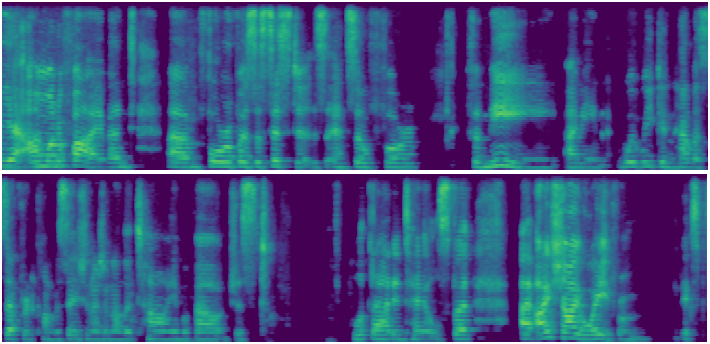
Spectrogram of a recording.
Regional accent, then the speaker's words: India; moved away; when I grew up in India, my mom would tell us these Gujarati folk tales

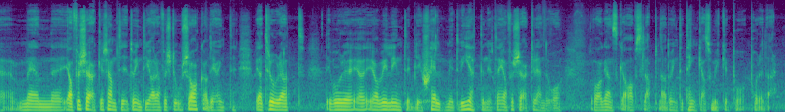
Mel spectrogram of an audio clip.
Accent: Ödeshög, Östergötland, Sweden; now in Norrköping, Sweden; Min mamma var aktiv i lokalpolitiken hemma i Ödeshög där jag växte upp

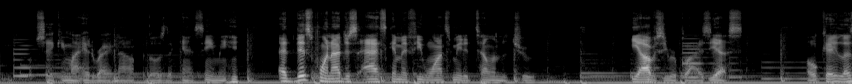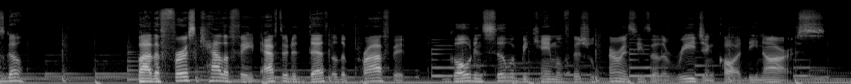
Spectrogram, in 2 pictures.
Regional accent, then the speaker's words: Broward County, Florida, United States; now in Central Florida, United States; I am from Broward County, Florida

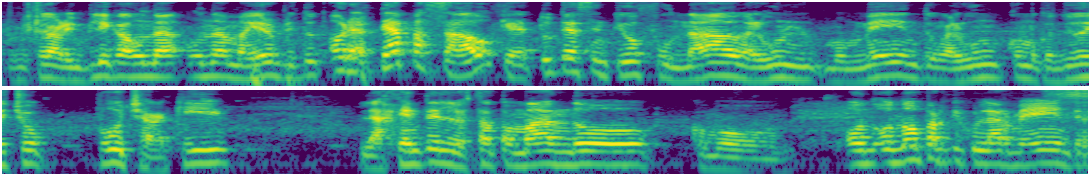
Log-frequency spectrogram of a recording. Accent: Trujillo, La Libertad, Peru; yo, soy de Trujillo

